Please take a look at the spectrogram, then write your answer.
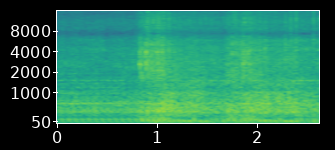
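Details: Single-cylinder Briggs & Stratton Intek race mower engine revving: faint knock riding on the beat, only on throttle; owner suspects running rich from an over-drilled carb jet, not confirmed.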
